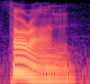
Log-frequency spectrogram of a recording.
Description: (thôrŏn)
